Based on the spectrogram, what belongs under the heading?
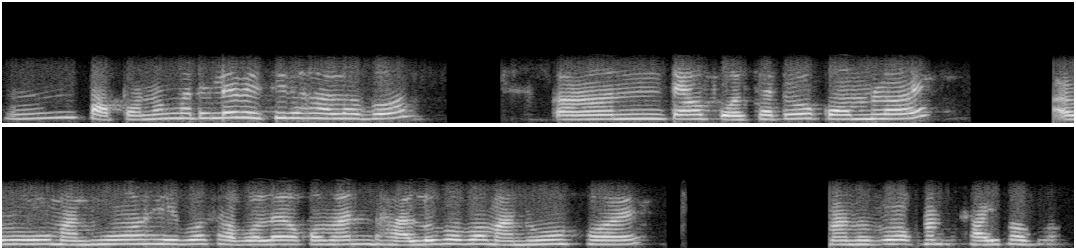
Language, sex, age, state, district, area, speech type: Assamese, female, 18-30, Assam, Sivasagar, rural, conversation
